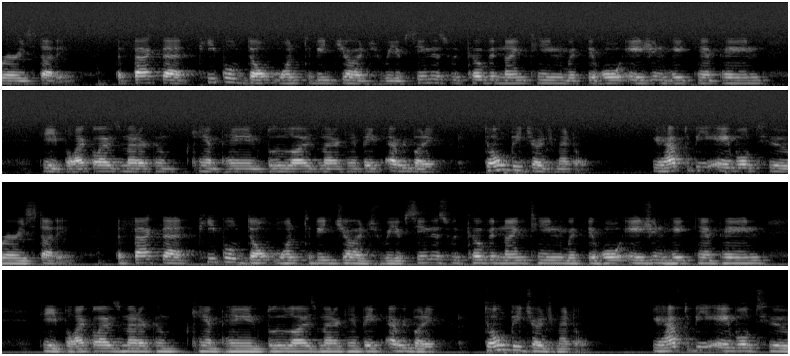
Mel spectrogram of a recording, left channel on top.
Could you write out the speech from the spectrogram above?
study. The fact that people don't want to be judged. We have seen this with COVID-19, with the whole Asian hate campaign, the Black Lives Matter campaign, Blue Lives Matter campaign, everybody. Don't be judgmental. You have to be able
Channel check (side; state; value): left; noise; hiss, 13 dB below the sound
